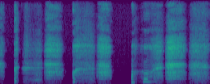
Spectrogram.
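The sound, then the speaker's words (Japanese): Heavy breathing: a quick series of loud, ragged breaths and gasps in short bursts separated by brief pauses, with no talking. “どんどん息遣いが荒くなってますね。”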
